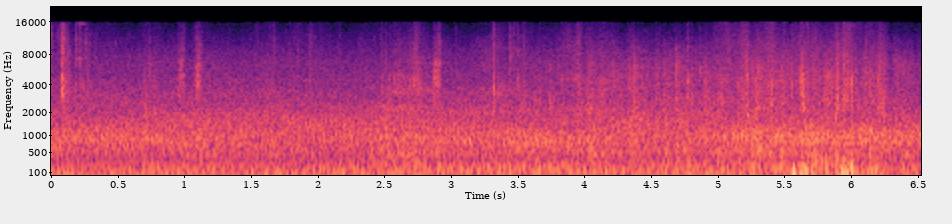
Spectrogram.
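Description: Steady outdoor background noise, a low rumble with a hiss over it, broken by scattered light clicks and rustles.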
